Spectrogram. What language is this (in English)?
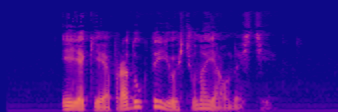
Belarusian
